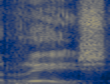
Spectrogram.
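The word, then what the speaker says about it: ראש: ரேஷ் ரேஷ் அப்படின்னா தலை ஆனா நடைமுறை பேச்சுல ரேஷ்ன்னு சொல்லக்கூடாது ரோஷ் அப்படின்னு சொல்லி சொல்லணும் ரோஷ்னாதான் என்னது தலை ஆனா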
